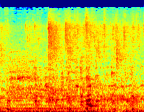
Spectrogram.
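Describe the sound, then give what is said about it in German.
A hot shower runs with a steady hiss of spraying water that stays even for the whole stretch. “Asmo stand eine halbe Stunde unter der heißen Dusche.”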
